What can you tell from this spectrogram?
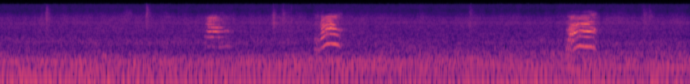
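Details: Ava, a young female house cat, meows while her owner cleans and rearranges the kitchen cabinets. Three drawn-out, rising-then-falling meows come several seconds apart over a steady low household hum.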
